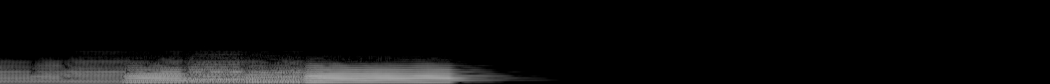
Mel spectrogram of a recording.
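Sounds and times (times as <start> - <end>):
tuba trio playing: 0.0 - 4.9.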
